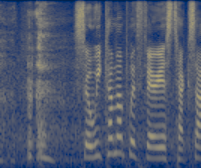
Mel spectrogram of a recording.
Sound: clears throat

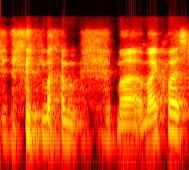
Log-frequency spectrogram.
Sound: laughs

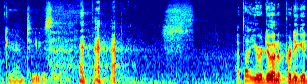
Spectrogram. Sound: laughing

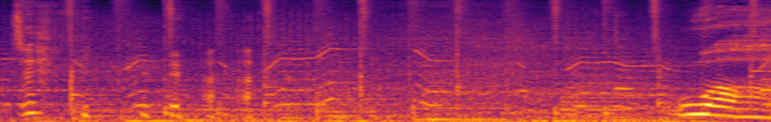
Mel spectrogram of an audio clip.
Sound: just laughing

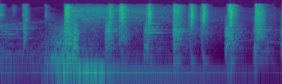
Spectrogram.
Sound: scene change swooshes

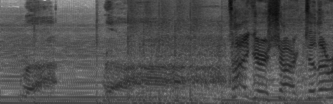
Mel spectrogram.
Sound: octopus groans

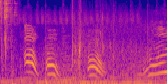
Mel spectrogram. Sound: splash!

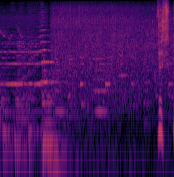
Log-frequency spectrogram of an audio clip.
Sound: water sloshing

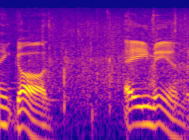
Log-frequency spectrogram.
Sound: applause

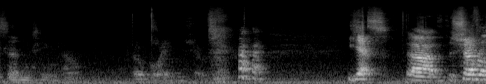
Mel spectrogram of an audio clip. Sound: laughs

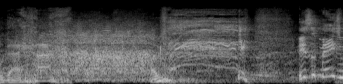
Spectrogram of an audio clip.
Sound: audience laughing

